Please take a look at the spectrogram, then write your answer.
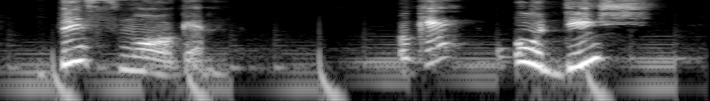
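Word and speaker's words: dich: Oh, dish. No, that is not D-I-S-H, Nitin. It is D-I-C-H.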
